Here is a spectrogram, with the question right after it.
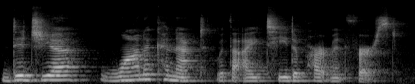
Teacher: A D sound combined with a Y when a word ends in a D sound and is followed by a Y most often, the word you, the resulting combination is a Jew or J sound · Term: assimilation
